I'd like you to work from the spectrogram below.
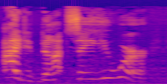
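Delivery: a lightly voiced big brother, calm and slow; older brother voice. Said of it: "in a voice of my older brother".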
